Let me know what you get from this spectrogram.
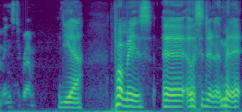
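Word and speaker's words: Alycidon: It's not Alcidian, it's Illiciden, you twat.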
